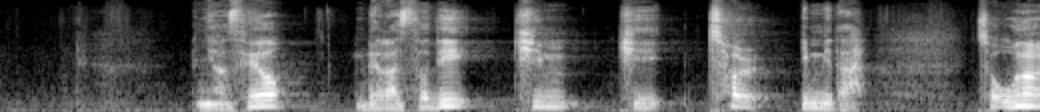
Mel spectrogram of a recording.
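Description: A young man speaks with animation into a clip-on microphone.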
